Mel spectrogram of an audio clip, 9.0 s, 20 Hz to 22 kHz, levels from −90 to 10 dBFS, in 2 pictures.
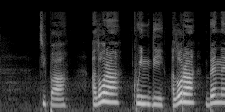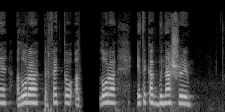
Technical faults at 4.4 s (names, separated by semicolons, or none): short stall from a late packet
